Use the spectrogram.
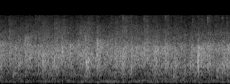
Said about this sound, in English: We're going to do that. We're going to start working. You can clap that up. I'm all for that.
